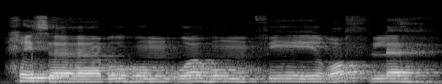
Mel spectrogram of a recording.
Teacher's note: ഇവിടെ ആവർത്തിച്ച് വരുന്ന സാക്കിനത്തായ മീമിനെ ഇൽഹാർ ഷഫവി നൽകി മണിക്കാതെ വെളിവാക്കണം.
